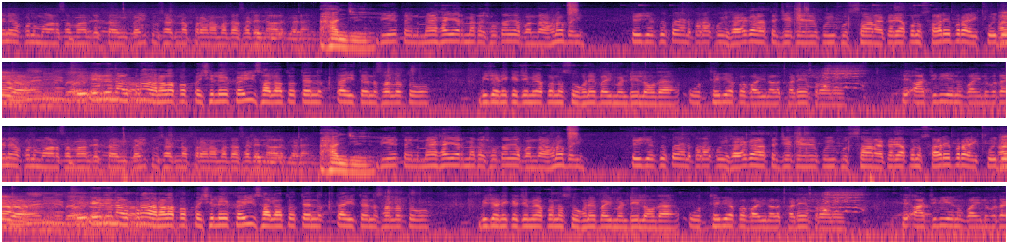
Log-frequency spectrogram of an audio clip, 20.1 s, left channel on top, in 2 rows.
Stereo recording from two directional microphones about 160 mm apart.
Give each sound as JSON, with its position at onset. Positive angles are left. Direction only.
{"t": 0.0, "sound": "speech", "side_deg": 5}
{"t": 10.0, "sound": "speech", "side_deg": 25}
{"t": 10.3, "sound": "speech", "side_deg": -15}
{"t": 10.9, "sound": "a man's voice", "side_deg": 20}
{"t": 16.2, "sound": "a man's voice", "side_deg": 20}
